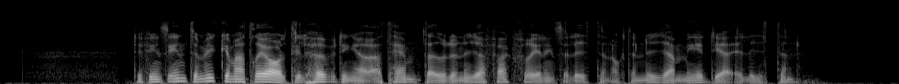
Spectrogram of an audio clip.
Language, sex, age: Swedish, male, 39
